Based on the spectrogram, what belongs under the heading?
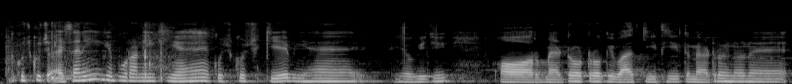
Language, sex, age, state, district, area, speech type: Urdu, male, 18-30, Uttar Pradesh, Lucknow, urban, spontaneous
